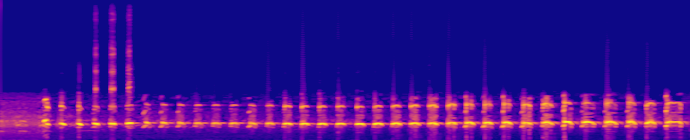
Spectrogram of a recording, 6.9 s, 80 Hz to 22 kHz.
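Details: An osprey at a nest at Barnegat Light, New Jersey, at 16:34 on 12 September 2022, gives a long, steady run of shrill whistled chirps, about three or four a second, all on one high pitch, with nothing else heard.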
